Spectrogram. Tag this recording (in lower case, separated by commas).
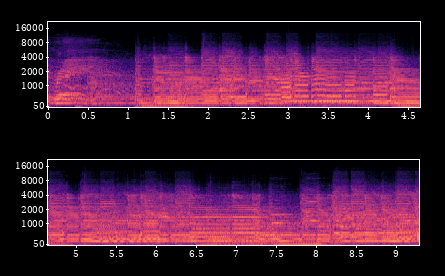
country, singing, music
